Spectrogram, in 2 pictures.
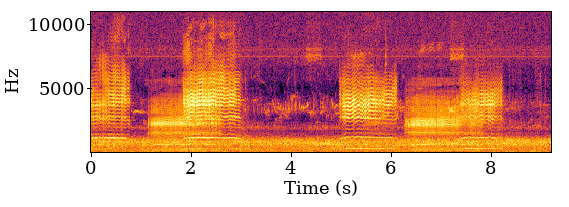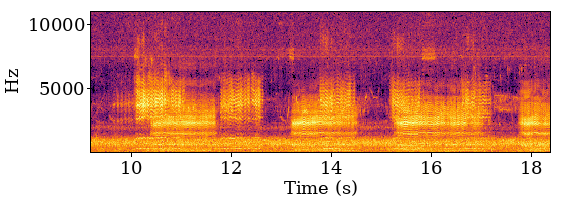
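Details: In Cambridgeshire, UK, at 6:39 pm on 20 April 2021, a ewe bleats repeatedly, calling to her lamb, each bleat a wavering, nasal cry.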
